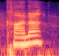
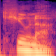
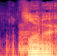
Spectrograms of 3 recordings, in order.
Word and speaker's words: Kuna: He's from Idaho, a town called, it's spelled K-U-N-A. How do you think you pronounce that? – Here we go. – K-U-N-A. – Take a stab. – Kana? – That's what he wants. – I know. – He knows her audience. – Yeah. I got a letter. – She knows. – It's pronounced Cuna. – Oh, okay. – Cuna, Idaho.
